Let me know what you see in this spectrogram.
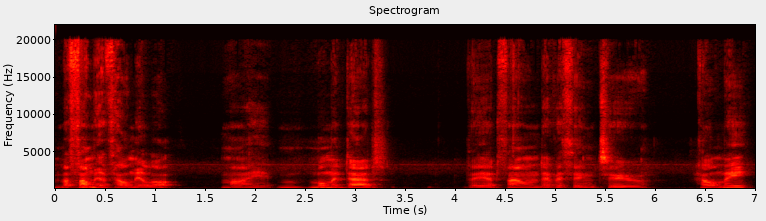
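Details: Adult man with stammer since age three, overt as a child, later covert with word switching, speech therapy from ages 3 to 12; stammering.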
